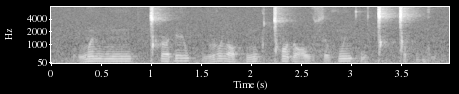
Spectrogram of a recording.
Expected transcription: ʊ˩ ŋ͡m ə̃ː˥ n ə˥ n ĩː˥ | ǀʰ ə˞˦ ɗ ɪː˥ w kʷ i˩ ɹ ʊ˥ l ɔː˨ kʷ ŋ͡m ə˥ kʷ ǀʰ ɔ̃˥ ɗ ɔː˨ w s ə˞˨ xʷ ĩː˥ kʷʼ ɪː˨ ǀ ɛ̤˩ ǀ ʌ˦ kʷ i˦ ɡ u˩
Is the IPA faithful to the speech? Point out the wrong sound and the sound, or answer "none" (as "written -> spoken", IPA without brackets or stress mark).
none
